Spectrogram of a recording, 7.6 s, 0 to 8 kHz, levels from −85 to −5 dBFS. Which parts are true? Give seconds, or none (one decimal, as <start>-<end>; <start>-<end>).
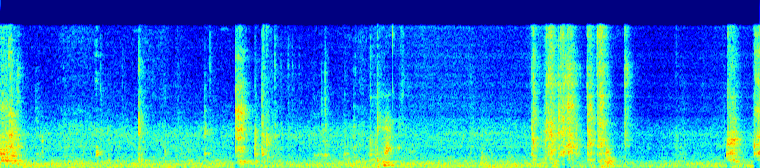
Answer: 0.0-3.7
